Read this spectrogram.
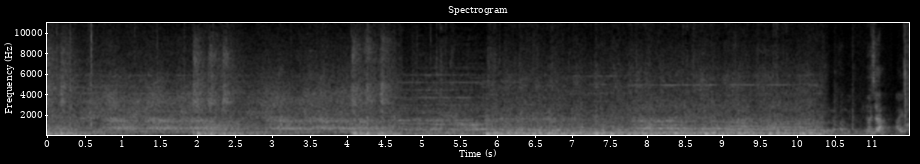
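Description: A large crowd cheers and chatters in a big echoing stadium.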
